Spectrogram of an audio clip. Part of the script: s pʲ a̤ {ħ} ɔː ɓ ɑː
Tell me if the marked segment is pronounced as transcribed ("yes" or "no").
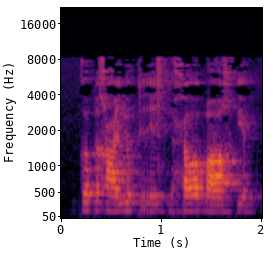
yes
